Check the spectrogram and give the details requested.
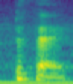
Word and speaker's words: Bethay: I think it's Bethay. Bethay. Okay, So on Monday, we are chatting with writer and editor Bethay.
